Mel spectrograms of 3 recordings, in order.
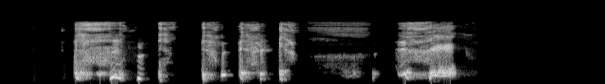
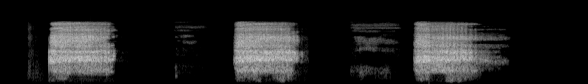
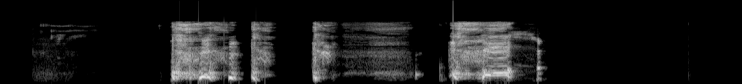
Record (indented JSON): {
  "cough_length": "6.1 s",
  "cough_amplitude": 31435,
  "cough_signal_mean_std_ratio": 0.47,
  "exhalation_length": "5.9 s",
  "exhalation_amplitude": 32767,
  "exhalation_signal_mean_std_ratio": 0.5,
  "three_cough_length": "7.4 s",
  "three_cough_amplitude": 32768,
  "three_cough_signal_mean_std_ratio": 0.38,
  "survey_phase": "alpha (2021-03-01 to 2021-08-12)",
  "age": "45-64",
  "gender": "Male",
  "wearing_mask": "No",
  "symptom_cough_any": true,
  "symptom_change_to_sense_of_smell_or_taste": true,
  "symptom_loss_of_taste": true,
  "symptom_onset": "4 days",
  "smoker_status": "Never smoked",
  "respiratory_condition_asthma": false,
  "respiratory_condition_other": false,
  "recruitment_source": "Test and Trace",
  "submission_delay": "3 days",
  "covid_test_result": "Positive",
  "covid_test_method": "RT-qPCR",
  "covid_ct_value": 15.1,
  "covid_ct_gene": "ORF1ab gene",
  "covid_ct_mean": 15.6,
  "covid_viral_load": "7400000 copies/ml",
  "covid_viral_load_category": "High viral load (>1M copies/ml)"
}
